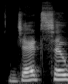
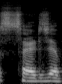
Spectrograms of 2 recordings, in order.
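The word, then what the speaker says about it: Saytzeff: जेट सेव बोले, या इसका प्रोनाउंसिएशन जो होता है, प्रोनाउंसिएशन होता है वो क्या होता है? सेडजेव होता है।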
